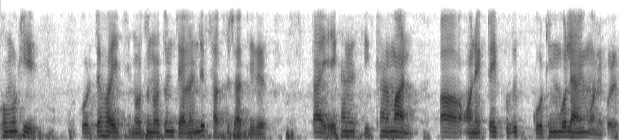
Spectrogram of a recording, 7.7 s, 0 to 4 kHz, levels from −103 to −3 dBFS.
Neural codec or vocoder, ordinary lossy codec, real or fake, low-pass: codec, 44.1 kHz, 7.8 kbps, Pupu-Codec; none; fake; 3.6 kHz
